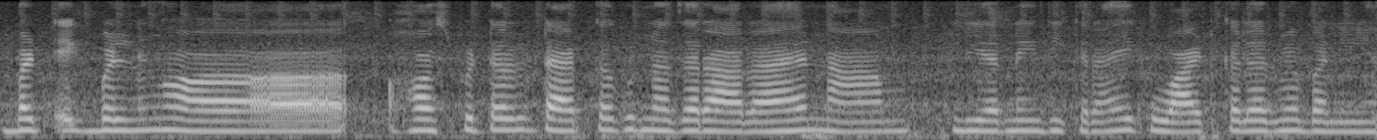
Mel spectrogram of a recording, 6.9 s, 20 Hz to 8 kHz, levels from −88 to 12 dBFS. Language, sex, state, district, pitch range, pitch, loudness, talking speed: Hindi, female, Gujarat, Valsad, 210-235 Hz, 225 Hz, -17 LUFS, 210 wpm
